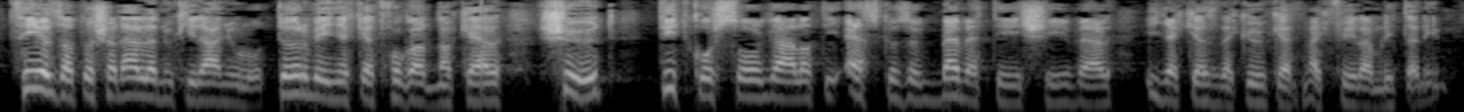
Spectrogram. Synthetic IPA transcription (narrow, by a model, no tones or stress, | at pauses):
t̪seːlzɒt̪o̞ʃɒnɛlːɛnykiɾaːɲuloːt̪ørveːɲɛkɛt̪fo̞ɡɒd̪̚nɒkɛlʃøːt̪ː | it̪ko̞ʃso̞lɡaːlɒt̪iʔɛskø̞zøɡ̚bɛvɛt̪eːʃeːvɛl | iɟɛkɛznɛkøːkɛt̪mɛkfeːlɛmlit̪ɛni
